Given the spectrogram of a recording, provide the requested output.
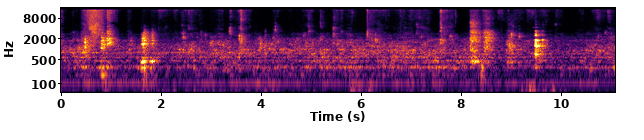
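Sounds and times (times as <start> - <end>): hands kneading wet meat: 0.0 - 11.0.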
